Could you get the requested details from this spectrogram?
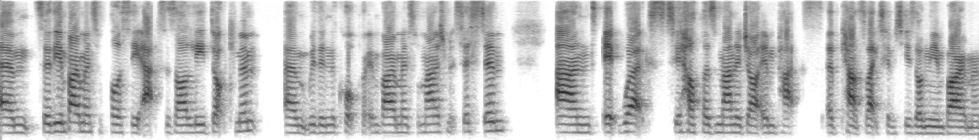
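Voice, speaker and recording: At a very fast pace and a fairly low pitch, a woman with an English accent speaks in fairly even intonation against a quiet background. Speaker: council officer. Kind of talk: presentation. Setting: committee meeting.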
